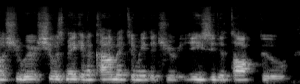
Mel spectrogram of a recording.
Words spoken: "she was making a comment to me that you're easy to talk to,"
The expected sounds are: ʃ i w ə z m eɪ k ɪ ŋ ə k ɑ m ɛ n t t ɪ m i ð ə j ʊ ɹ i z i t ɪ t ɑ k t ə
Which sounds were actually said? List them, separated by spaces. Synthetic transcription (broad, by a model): ʃ i w ə z m eɪ k ɪ ŋ ə k ɑ m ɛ n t t ɪ m i ð ə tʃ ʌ ɹ i z i t ɪ t ɑ k t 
